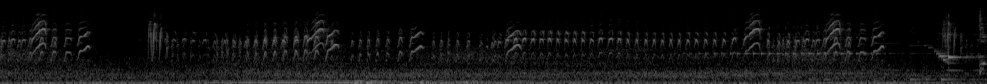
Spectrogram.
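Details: A White-whiskered Laughingthrush (Taiwan endemic) in misty mid-to-high mountain forest gives urgent alarm calls at an intruder during the nesting period: bursts of sharp, high, upslurred notes every second or so, over faint low music.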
